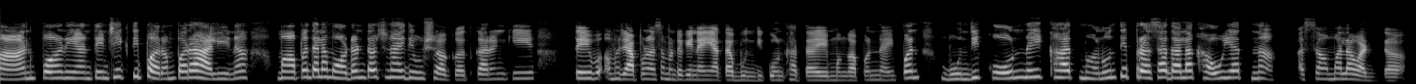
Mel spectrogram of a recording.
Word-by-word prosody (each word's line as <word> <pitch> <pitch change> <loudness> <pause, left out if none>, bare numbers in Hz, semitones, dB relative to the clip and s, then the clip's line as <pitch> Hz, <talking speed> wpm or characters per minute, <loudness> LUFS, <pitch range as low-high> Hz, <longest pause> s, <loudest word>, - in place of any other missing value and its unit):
मान 245 +3 +5
पण 295 0 +3
आहे 295 -1 0
आणि 280 -1 +2
त्यांची 295 +3 -2
एक 345 - -7
ती 375 - 0
परंपरा 300 +2 +4
आली 255 0 +3
ना. 295 +4 -2 0.3
मग 305 - +1
आपण 315 +3 +3
त्याला 350 0 +3
मॉडर्न 310 0 0 0.2
नाही 330 -1 +2
देऊ 295 -2 -7
शकत 220 -4 -3
कारण 245 +1 -2
की 275 +1 -3 0.4
ते 285 0 +6
म्हणजे 265 -3 -3
आपण 230 +2 +4
असं 245 +2 -4
म्हणतो 235 -2 -6
की 225 - +2
"नाही, 215 -1 +3
आता 205 +1 +2
बुंदी 200 0 -11
कोण 205 0 -10
खात 225 -3 -9
आहे? 195 0 +2
मग 195 0 -11
आपण 205 +2 -6
नाही" 205 -1 -8
पण 310 +1 +1 0.3
बुंदी 245 +5 -3
कोण 290 +3 -1
नाही 335 +2 0
खात 320 -2 +2
म्हणून 280 +4 -6
ते 385 - -1
प्रसादाला 315 0 +4
खाऊयात 305 +4 -2
ना, 275 -3 -3 0.3
असं 240 +2 -8
आम्हाला 250 0 -2
वाटतं. 175 -4 -2
275 Hz, 200 wpm, -22 LUFS, 235-305 Hz, 0.4 s, ते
